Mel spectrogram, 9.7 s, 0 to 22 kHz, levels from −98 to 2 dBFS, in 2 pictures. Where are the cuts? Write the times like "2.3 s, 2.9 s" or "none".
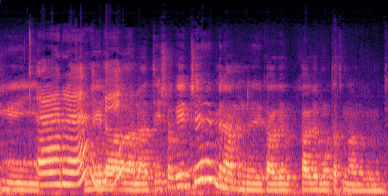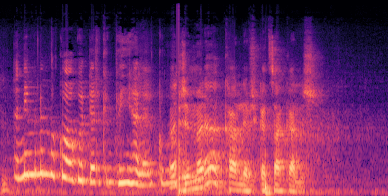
7.1 s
